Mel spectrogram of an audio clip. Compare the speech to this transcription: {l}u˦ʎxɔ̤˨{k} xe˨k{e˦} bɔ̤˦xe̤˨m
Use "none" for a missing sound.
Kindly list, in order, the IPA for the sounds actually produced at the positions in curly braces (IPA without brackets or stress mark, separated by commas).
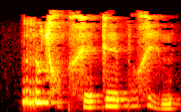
r, k, e˦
